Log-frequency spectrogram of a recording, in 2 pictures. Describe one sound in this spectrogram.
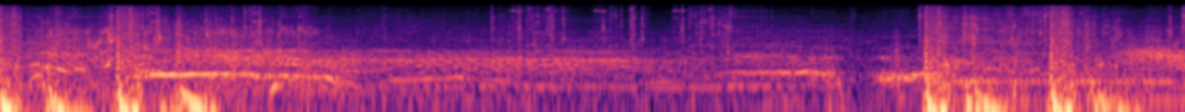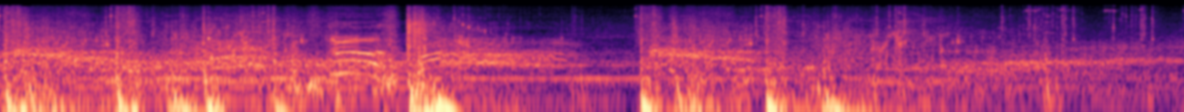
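Revolver shots bang one at a time.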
